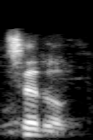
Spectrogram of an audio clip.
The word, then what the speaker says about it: tittle: One jot or one tittle. Why it's spelled like title. I know, but it's pronounced tittle.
